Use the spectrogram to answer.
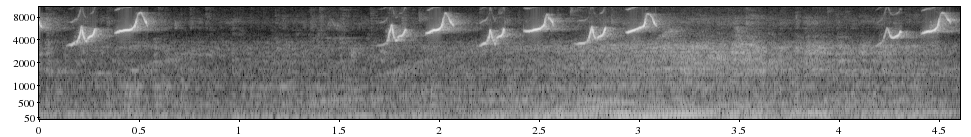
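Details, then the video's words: Cinereous tit song used as a lure to draw replies from other birds: thin, high chirps in short bursts, each note rising then dropping, repeated roughly twice a second against a soft, low rumble. "Pancingan Gelatik Batu"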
